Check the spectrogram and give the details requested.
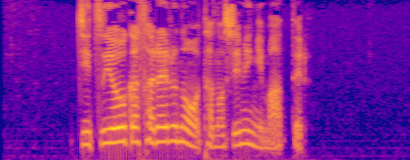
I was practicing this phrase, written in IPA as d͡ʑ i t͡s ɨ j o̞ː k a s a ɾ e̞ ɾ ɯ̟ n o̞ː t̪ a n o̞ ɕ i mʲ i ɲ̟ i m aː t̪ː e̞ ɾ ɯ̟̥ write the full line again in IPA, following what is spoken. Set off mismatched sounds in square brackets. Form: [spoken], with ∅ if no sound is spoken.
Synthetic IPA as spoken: d͡ʑ i t͡s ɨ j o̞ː k a s a ɾ e̞ ɾ ɯ̟ n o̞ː t̪ a n o̞ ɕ i mʲ i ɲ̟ i m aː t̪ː e̞ ɾ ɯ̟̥

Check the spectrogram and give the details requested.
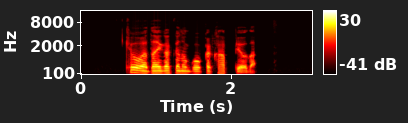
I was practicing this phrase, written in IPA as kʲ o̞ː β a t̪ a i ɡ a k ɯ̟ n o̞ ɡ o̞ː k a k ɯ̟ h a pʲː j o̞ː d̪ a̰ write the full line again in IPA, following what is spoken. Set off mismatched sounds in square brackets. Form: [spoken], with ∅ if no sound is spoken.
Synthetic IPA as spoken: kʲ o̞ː β a [d̪] a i ɡ a k ɯ̟ n o̞ ɡ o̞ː k a k ɯ̟ h a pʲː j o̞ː d̪ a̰

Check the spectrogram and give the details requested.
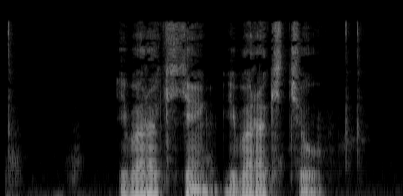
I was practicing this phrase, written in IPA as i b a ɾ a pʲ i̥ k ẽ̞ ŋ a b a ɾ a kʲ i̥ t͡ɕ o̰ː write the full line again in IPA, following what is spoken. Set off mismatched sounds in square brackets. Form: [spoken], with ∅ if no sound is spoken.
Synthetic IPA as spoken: i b a ɾ a [kʲ] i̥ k ẽ̞ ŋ [i] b a ɾ a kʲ i̥ t͡ɕ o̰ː

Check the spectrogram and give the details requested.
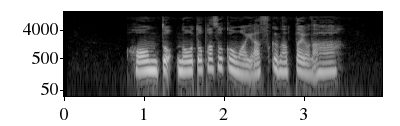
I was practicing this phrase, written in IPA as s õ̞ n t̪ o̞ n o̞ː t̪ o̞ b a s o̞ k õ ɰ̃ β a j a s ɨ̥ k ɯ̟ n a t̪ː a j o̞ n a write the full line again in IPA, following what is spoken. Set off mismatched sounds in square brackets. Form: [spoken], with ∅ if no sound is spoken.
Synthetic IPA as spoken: [h] õ̞ n t̪ o̞ n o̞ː t̪ o̞ [p] a s o̞ k õ ɰ̃ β a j a s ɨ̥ k ɯ̟ n a t̪ː a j o̞ n a

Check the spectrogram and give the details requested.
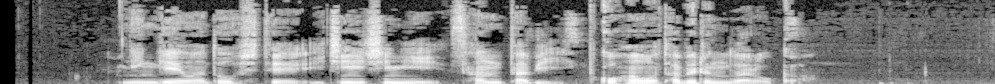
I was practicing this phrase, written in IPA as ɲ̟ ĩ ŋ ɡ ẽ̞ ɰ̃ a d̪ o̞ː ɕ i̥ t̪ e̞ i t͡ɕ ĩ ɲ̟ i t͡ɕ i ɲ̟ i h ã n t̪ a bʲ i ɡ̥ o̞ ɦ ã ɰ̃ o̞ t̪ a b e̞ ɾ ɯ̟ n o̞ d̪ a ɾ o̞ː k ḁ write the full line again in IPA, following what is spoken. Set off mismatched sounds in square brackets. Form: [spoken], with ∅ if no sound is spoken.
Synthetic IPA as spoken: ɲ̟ ĩ ŋ ɡ ẽ̞ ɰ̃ a d̪ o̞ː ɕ i̥ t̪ e̞ i t͡ɕ [i] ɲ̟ i t͡ɕ i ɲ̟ i [s] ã n t̪ a bʲ i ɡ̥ o̞ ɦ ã ɰ̃ o̞ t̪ a b e̞ ɾ ɯ̟ n o̞ d̪ a ɾ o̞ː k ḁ

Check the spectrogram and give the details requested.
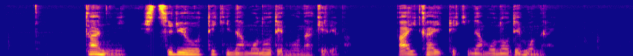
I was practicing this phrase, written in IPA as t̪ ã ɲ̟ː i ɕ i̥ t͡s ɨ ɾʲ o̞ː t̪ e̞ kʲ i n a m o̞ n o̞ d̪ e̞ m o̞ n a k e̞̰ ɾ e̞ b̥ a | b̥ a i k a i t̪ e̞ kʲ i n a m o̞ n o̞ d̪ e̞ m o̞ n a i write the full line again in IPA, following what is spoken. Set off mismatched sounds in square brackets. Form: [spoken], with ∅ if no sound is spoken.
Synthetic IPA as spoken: t̪ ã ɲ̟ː i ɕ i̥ t͡s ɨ ɾʲ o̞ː t̪ e̞ kʲ i n a m o̞ n o̞ d̪ e̞ m o̞ n a k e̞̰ ɾ e̞ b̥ a | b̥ a i k a i t̪ e̞ kʲ i n a m o̞ n o̞ d̪ e̞ m o̞ n a i

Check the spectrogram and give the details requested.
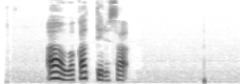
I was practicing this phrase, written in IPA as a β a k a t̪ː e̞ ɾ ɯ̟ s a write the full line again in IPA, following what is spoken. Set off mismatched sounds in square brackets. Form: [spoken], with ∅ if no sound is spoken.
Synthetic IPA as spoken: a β a k a t̪ː e̞ ɾ ɯ̟ s a

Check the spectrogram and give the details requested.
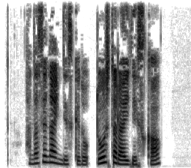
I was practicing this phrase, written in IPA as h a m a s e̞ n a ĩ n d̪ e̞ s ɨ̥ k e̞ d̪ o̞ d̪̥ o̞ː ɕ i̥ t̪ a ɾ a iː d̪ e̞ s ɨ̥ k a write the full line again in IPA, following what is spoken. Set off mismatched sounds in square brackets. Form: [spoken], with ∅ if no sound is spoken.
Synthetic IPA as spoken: h a [n] a s e̞ n a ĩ n d̪ e̞ s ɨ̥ k e̞ d̪ o̞ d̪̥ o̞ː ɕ i̥ t̪ a ɾ a iː d̪ e̞ s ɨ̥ k a

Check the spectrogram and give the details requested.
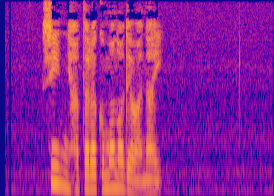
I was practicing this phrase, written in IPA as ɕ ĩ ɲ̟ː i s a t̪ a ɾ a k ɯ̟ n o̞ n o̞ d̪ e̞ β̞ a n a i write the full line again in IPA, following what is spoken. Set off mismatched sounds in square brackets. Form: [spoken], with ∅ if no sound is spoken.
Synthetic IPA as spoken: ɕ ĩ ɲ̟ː i [h] a t̪ a ɾ a k ɯ̟ [m] o̞ n o̞ d̪ e̞ β̞ a n a i

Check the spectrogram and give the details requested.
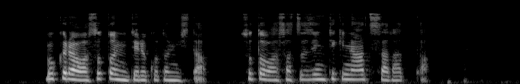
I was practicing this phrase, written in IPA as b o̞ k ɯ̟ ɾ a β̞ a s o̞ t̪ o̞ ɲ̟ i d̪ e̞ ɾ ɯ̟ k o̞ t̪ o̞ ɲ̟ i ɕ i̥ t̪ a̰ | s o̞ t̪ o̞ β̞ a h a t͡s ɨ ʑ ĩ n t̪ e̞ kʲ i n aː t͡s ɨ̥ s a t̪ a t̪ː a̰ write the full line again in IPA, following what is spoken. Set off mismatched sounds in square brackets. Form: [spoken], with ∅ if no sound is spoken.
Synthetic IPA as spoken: b o̞ k ɯ̟ ɾ a β̞ a s o̞ t̪ o̞ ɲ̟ i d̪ e̞ ɾ ɯ̟ k o̞ t̪ o̞ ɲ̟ i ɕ i̥ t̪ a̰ | s o̞ t̪ o̞ β̞ a [s] a t͡s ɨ ʑ ĩ n t̪ e̞ kʲ i n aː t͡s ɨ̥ s a [d̪] a t̪ː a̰

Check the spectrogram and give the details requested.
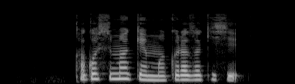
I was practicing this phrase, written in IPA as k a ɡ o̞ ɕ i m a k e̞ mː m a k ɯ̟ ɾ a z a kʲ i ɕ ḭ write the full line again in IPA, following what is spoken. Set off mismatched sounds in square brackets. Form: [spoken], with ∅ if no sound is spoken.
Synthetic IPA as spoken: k a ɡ o̞ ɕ i m a k [ẽ̞] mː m a k ɯ̟ ɾ a z a kʲ i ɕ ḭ

